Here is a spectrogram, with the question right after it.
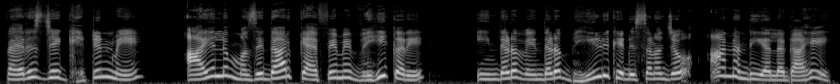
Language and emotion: Sindhi, happy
